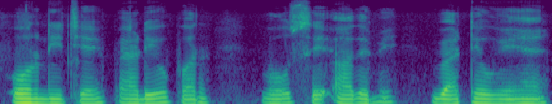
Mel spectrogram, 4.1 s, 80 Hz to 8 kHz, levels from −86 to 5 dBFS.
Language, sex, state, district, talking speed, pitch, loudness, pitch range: Hindi, male, Uttar Pradesh, Saharanpur, 145 wpm, 120 Hz, -21 LUFS, 120-130 Hz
